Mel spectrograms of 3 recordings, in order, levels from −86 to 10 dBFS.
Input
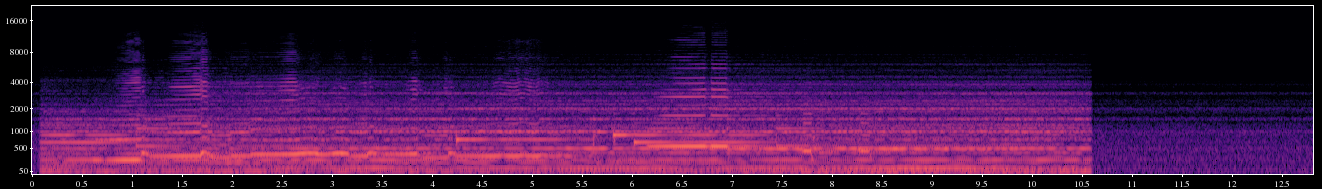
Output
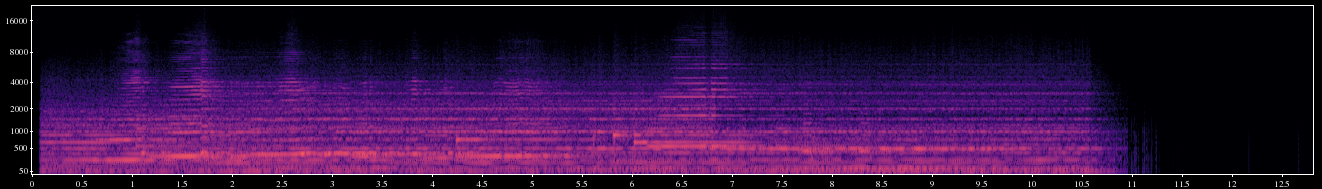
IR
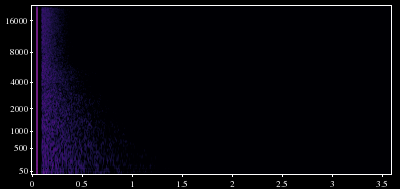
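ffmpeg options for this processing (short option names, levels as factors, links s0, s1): -filter_complex "[0:a]highshelf=f=2600:g=7.5[s0];[1:a]atrim=start_sample=2205,asetrate=61740,aresample=44100[s1];[s0][s1]afir=irnorm=-1:irlink=0,aeval=exprs='sgn(val(0))*max(abs(val(0))-0.00501,0)':c=same,asetnsamples=n=441:p=0,asendcmd='6.83 equalizer g -7.5',equalizer=f=1800:w=1.2:g=2.5"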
